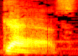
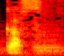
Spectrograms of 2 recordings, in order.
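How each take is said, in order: First: It is said with English pronunciation. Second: It is said with Japanese pronunciation. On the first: "英語で言うと" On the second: "日本語で言うと"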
